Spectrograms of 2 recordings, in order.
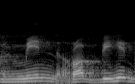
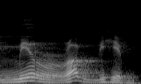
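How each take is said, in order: First: The n is pronounced separately before the r. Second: The n merges into the r without nasalization. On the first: This is the underlying form before the rule applies. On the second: This is how the rule says it should be recited. "masuk terus di atas ra itu"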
